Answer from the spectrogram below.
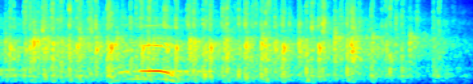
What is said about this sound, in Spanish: Vamos, si tú lo crees, dale bien fuerte ese aplauso a Jesús. Vamos, agua viva, yo creo que tú lo puedes hacer mejor.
